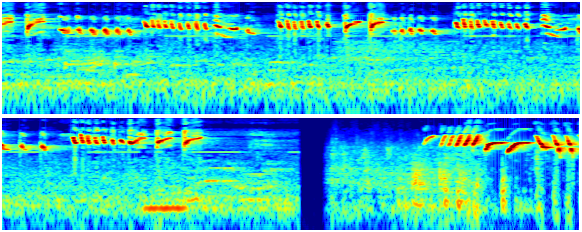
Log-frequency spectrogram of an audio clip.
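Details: Oriental magpie-robin song full of varied imitations, used as a lure and tutor for training: repeated bursts of rapid high trills alternating with lower slurred notes, a brief quiet spell, then loud swooping phrases.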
